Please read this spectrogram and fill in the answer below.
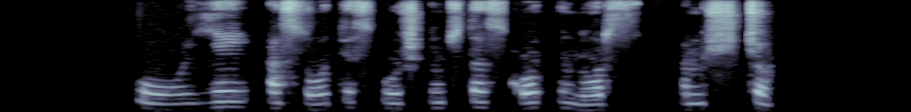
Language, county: Lithuanian, Šiauliai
